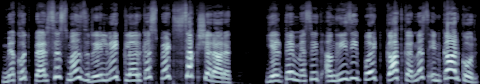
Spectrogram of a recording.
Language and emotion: Kashmiri, angry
